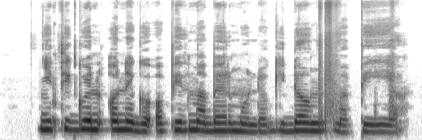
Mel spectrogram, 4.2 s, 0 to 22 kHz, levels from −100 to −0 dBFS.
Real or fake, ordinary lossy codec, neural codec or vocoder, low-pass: real; none; none; none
